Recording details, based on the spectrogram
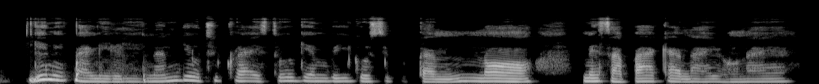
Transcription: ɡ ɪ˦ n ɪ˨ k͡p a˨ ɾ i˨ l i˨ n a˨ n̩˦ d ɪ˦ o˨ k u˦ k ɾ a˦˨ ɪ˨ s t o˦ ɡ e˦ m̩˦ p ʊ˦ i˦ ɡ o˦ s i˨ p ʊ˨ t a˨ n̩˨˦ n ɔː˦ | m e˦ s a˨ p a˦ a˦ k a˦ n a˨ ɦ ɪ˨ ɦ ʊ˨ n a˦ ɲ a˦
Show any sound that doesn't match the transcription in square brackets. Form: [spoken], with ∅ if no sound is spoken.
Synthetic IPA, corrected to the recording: ɡ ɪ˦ n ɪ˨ k͡p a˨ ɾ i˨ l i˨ n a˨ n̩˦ d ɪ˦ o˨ [t] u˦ k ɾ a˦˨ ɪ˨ s t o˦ ɡ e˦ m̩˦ [b] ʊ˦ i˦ ɡ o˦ s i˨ p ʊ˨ t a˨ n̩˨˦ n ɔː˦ | m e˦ s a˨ p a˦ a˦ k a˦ n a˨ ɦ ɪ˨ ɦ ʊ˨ n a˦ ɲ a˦

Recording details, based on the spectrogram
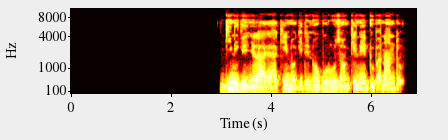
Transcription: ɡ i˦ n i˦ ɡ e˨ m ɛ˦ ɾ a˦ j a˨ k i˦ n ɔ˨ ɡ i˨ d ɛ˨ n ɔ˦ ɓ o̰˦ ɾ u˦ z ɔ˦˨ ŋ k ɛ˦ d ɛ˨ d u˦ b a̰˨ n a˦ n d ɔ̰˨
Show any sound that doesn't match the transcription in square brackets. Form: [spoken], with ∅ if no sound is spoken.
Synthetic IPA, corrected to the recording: ɡ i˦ n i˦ ɡ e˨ [ɲ] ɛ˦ ɾ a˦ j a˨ k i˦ n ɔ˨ ɡ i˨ d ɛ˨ n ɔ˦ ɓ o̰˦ ɾ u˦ z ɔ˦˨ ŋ k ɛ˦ [n] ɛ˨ d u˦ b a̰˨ n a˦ n d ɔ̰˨

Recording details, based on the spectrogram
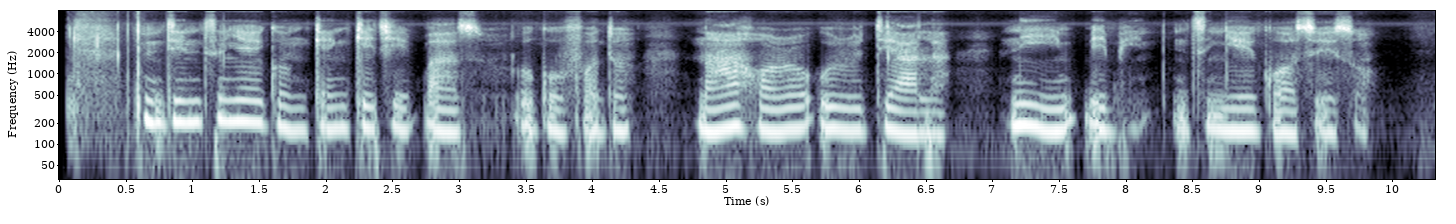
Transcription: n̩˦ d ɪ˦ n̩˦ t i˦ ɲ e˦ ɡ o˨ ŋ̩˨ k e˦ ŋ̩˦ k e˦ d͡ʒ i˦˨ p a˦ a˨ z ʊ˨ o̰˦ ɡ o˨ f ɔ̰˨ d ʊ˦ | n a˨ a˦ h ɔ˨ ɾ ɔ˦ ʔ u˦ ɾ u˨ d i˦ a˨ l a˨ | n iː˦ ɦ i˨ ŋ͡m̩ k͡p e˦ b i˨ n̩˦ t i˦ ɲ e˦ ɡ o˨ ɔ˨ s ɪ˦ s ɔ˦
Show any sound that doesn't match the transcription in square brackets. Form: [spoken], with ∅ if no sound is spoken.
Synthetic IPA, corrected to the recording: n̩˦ d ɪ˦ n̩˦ t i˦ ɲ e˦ ɡ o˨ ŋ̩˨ k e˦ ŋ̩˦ k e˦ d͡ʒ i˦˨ [k͡p] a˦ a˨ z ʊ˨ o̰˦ ɡ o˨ f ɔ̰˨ d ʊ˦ | n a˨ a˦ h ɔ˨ ɾ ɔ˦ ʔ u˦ ɾ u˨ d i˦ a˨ l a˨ | n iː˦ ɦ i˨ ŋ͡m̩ k͡p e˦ b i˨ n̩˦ t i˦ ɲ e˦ ɡ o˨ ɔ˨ s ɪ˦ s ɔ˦

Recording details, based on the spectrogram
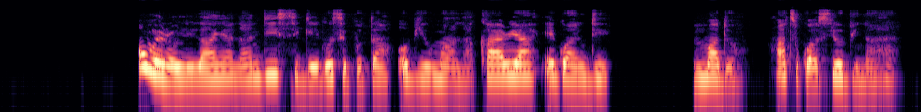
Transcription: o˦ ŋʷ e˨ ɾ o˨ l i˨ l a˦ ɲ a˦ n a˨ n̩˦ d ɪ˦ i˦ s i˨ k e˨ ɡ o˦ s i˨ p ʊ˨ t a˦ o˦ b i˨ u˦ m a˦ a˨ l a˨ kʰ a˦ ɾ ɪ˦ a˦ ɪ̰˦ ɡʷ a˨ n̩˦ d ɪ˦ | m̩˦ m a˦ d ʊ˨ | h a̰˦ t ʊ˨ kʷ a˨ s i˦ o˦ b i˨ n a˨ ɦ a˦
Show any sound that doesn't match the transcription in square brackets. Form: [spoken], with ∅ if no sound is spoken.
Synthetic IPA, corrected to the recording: o˦ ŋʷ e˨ ɾ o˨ l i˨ l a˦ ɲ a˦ n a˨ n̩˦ d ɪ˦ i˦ s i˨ [ɡ] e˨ ɡ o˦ s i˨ p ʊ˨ t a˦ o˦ b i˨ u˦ m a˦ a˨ l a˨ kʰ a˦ ɾ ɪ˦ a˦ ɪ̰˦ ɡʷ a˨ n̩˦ d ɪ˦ | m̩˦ m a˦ d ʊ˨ | h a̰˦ t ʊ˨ kʷ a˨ s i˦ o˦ b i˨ n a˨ ɦ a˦

